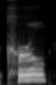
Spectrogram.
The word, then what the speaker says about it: curl: For example, compare curl and curling. In curl, the L is a dark L because it ends the syllable.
